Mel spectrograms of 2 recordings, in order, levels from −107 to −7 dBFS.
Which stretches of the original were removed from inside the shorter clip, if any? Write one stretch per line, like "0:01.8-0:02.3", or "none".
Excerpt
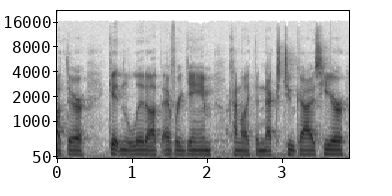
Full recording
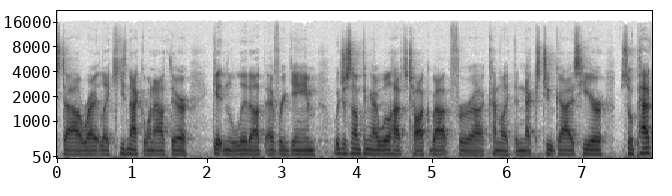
0:03.6-0:05.7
